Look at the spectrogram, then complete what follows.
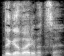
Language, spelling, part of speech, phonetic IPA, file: Russian, договариваться, verb, [dəɡɐˈvarʲɪvət͡sə], Ru-договариваться.ogg
- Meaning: 1. to agree (mutually), to arrange (about, for), to come to an agreement / understanding (about) 2. to come (to), to talk (to the point of) 3. to negotiate (about) (no perfective)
